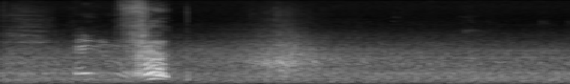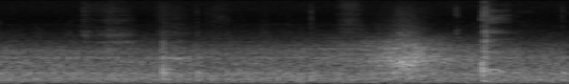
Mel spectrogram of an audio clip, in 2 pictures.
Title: Another sneezing fit by driving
